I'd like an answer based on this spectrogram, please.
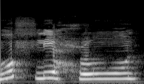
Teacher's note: This big ha is from the middle part of your throat.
